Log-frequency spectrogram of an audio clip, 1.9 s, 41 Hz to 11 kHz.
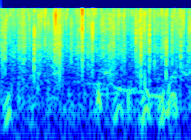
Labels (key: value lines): label: biophony, cascading saw
recorder: SoundTrap 600 or HydroMoth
